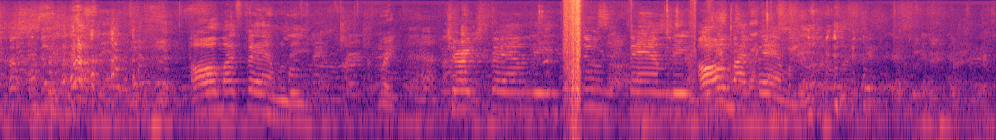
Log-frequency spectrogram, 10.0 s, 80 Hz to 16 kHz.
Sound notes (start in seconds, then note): 4.4 laughter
